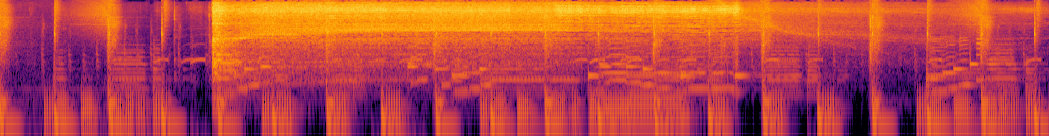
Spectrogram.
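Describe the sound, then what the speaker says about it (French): A mitre saw cuts through bamboo, producing a loud sustained whining buzz from the blade that runs for several seconds between short start-up and spin-down bursts, close and without talking. "Ensuite, je termine la coupe à la scie à onglet pour séparer les deux morceaux."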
